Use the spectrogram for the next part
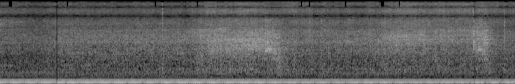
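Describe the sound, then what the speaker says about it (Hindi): A kitchen exhaust fan runs with a steady low hum under the loud, continuous sizzle of pumpkin and vegetables frying in oil, with no talking. "वो दूसरी आवाज़ हमारे एग्जॉस्ट की है। किचन में एग्जॉस्ट लगा है"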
